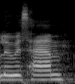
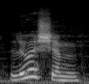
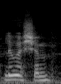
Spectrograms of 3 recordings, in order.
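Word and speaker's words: Lewisham: team Fulham next one again this is not Louis ham you know this by now it would be too easy have a guess and I'll tell you it's pronounced leam it's a weird thing when they do that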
